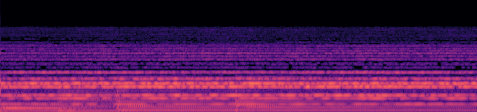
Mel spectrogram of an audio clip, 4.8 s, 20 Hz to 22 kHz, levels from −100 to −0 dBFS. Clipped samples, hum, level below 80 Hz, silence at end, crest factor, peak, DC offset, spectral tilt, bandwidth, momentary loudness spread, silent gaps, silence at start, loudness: under 0.1%; none; -60 dBFS; 0 s; 12 dB; -22 dBFS; under 0.1%; -6.5 dB/octave; 8.4 kHz; 2 LU; none; 0 s; -35 LUFS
